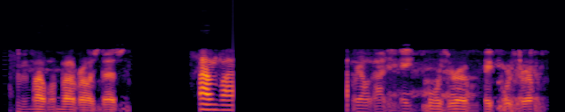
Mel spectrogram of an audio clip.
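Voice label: Police Southeast District Dispatch, p25; Raleigh; wake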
